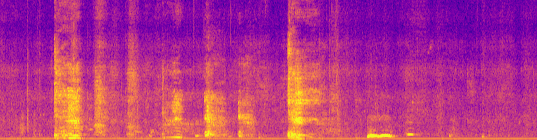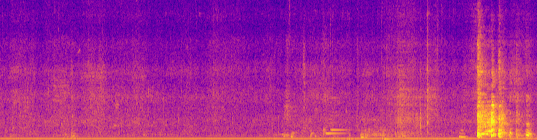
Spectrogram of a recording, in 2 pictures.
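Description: A woman murmurs a prayer softly.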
